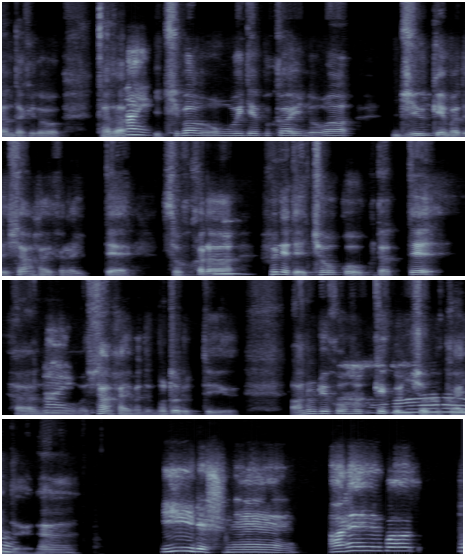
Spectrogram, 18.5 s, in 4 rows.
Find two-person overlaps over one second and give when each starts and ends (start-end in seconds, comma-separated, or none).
12.6-14.1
